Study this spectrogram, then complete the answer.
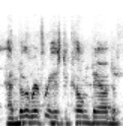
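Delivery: ordinary talk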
